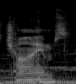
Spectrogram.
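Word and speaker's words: Chijmes: Also a very famous colonial area known as Chimes. Uh it's got a J in the middle. So take note of that when you're trying to pronounce it.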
